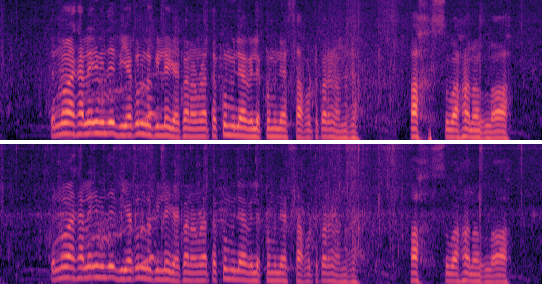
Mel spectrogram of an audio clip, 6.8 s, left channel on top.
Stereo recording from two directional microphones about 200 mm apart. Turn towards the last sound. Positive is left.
turn(degrees=40)  # may be behind; listen again after turning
